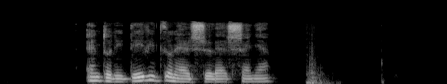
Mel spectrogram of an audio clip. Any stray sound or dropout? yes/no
yes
